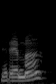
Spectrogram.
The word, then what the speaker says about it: Rima: My name is Rima, and my name's Lithuanian, and you pronounce it Rima. Most people just think that my name's Rima or Rima, but it's not. And if you can roll your R, that's the right way to say it, but I usually just tell people it's Rima.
